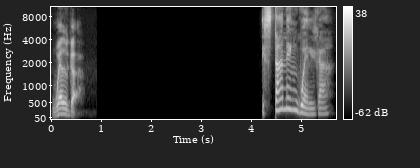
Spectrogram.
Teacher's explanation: Huelga starts with a W sound.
